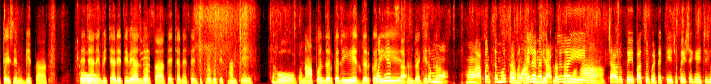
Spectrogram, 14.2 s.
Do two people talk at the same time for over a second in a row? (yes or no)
yes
